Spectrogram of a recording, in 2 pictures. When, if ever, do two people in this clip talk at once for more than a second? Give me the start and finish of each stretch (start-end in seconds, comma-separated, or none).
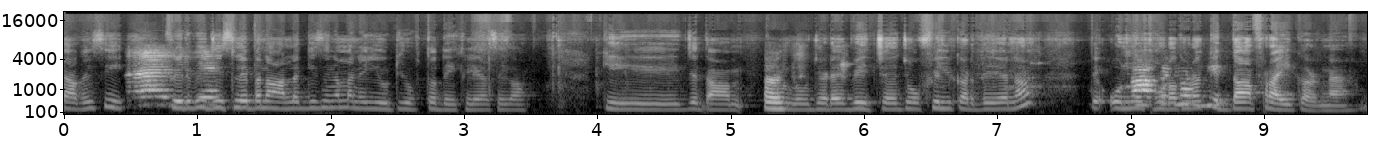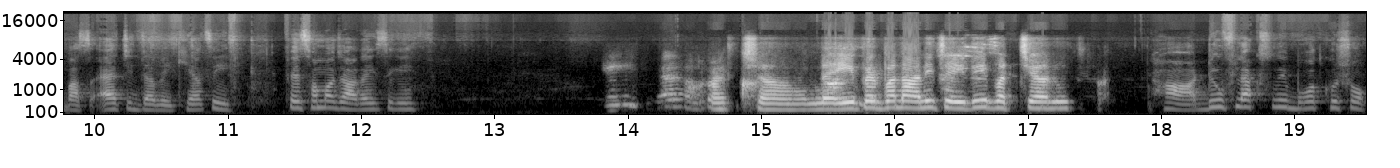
none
